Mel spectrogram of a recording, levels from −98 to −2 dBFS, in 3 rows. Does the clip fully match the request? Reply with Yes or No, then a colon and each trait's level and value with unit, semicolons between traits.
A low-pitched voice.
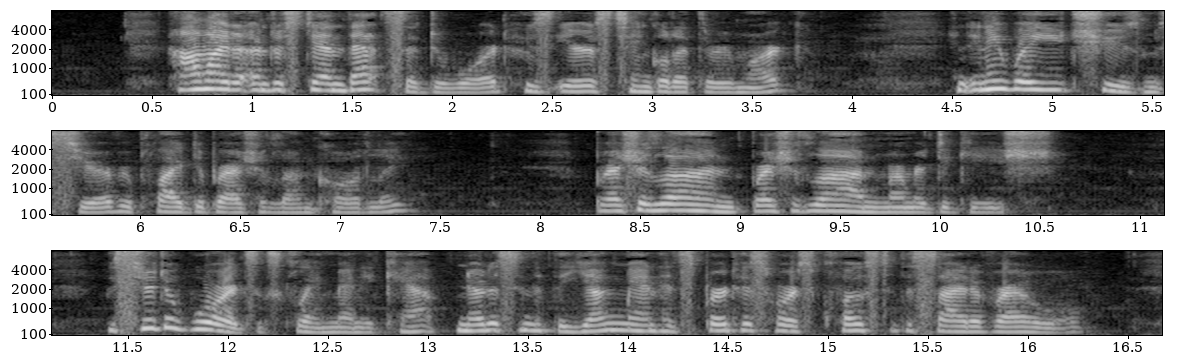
No: high, 190 Hz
